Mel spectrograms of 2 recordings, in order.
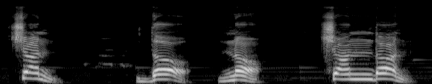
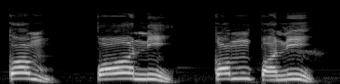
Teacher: इस अनुस्वार को हम लोग आधा न और आधा म के रूप में उच्चारण करते हैं। जैसे यहाँ पे देखिए च है और च के आगे लगा है एक अनुस्वार, तो इसको पढ़ेंगे चन द न चंदन।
